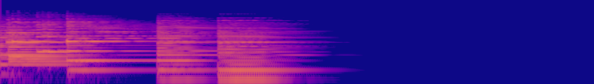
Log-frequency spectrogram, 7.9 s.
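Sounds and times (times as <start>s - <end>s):
waltz music: 0.0s - 4.2s.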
